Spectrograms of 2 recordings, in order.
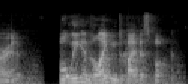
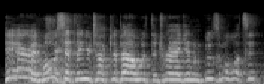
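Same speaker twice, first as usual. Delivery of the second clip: put-on high, loud wheezy old man; a doddering old man asking around; breathless old person; 14 semitones higher, 4 dB louder than usual. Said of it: "that wheezy old man laugh".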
